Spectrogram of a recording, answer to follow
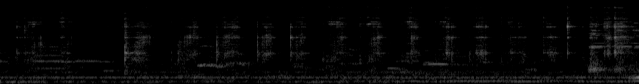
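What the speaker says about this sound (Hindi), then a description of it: "अब ये हम 1 प्याली जो दही था वो डालेंगे" A cup of yogurt is scooped and scraped into a beef karahi, with a run of close, brisk metal-on-metal scrapes and clinks repeating over a steady low background hum, no voices.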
